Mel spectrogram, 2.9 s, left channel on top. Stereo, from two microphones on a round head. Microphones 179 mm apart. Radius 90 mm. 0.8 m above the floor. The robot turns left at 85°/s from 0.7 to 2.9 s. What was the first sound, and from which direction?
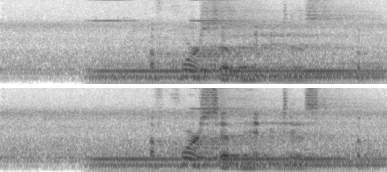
A man speaking, 15° right.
